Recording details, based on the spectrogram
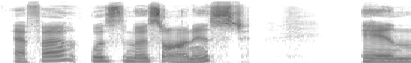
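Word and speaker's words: Aoife: EA. A O I F E. So we're not used to pronouncing that.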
